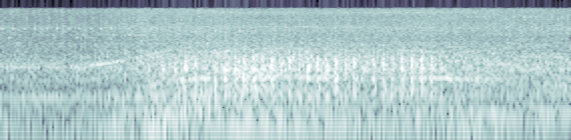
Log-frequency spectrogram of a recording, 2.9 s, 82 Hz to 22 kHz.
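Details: 1999 Subaru Impreza EJ22: sharp, regular knocks over the engine growing louder and quicker as rpm climbs; owner unsure if rod knock or something else.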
